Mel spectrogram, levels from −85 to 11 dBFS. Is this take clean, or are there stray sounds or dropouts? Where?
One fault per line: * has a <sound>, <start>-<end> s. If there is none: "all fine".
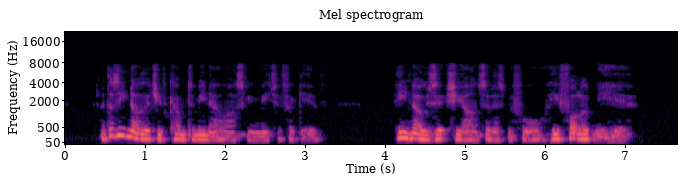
all fine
